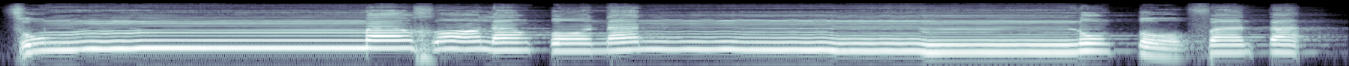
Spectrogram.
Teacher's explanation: Khalaqna, nunnya tak perlu kita panjangkan. Kenapa? Karena setelahnya ada alif lam syamsiyah.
